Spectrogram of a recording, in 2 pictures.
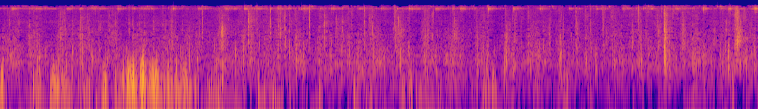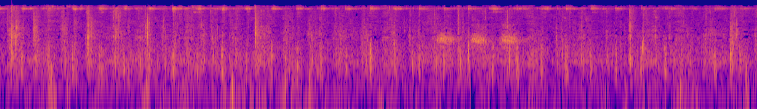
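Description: Footsteps of a walker on an asphalt road close to the microphone, a steady run of short scuffing steps.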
